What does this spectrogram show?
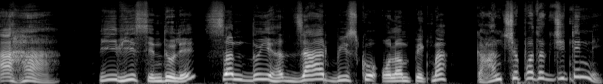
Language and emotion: Nepali, surprised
